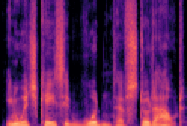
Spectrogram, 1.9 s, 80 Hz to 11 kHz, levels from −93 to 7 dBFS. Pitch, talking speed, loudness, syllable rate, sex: 155 Hz, 255 wpm, -18 LUFS, 4.5 syllables/s, male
